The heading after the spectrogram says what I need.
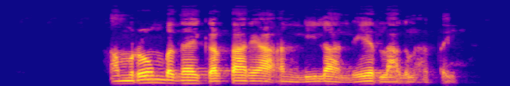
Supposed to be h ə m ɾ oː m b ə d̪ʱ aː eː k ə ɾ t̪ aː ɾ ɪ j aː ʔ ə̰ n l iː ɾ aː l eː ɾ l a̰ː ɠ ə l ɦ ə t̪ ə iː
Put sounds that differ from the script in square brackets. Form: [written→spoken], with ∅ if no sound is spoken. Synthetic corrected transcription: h ə m ɾ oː m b ə d̪ʱ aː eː k ə ɾ t̪ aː ɾ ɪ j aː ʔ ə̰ n l iː [ɾ→l] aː l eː ɾ l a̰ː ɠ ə l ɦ ə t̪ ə iː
